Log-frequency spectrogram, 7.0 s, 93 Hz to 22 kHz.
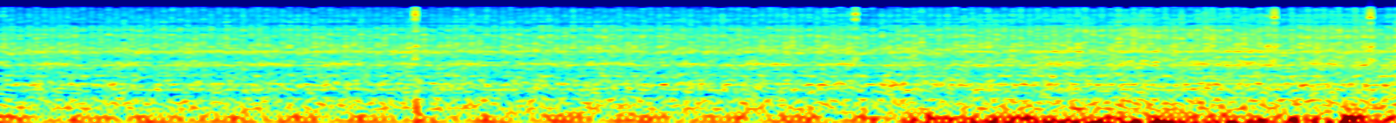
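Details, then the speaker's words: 2005 Toyota Avanza 1300cc pre-VVT-i engine at steady idle with sharp, irregular snapping ticks every couple of seconds: ignition coils leaking spark to ground, often coils 3 and 2; coil replacement planned, spark plug leads kept. "apinya tuh jadi adanya di koil ini ada bocor yang sering koil nomor 3 sama nomor 2 ini"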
